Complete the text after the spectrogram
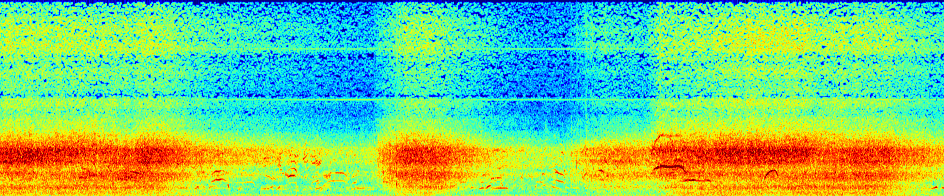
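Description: Waves break and wash onto the shore close by.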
